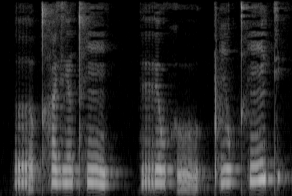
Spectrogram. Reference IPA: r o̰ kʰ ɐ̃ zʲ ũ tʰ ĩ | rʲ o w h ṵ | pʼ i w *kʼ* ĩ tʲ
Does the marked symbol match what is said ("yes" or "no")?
no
